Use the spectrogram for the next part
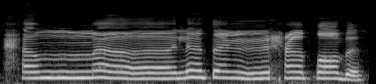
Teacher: با پر جو زیر ہے اسے ہم ساکن کر دیے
